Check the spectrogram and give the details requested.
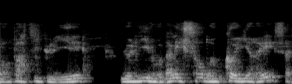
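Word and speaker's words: Koyré: Je vous recommande en particulier le livre d'Alexandre Coiré, ça s'écrit K-O-Y-R et accent aigu, Alexandre Coiré, le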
